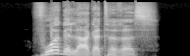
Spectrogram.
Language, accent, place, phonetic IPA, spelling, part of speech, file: German, Germany, Berlin, [ˈfoːɐ̯ɡəˌlaːɡɐtəʁəs], vorgelagerteres, adjective, De-vorgelagerteres.ogg
- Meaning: strong/mixed nominative/accusative neuter singular comparative degree of vorgelagert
